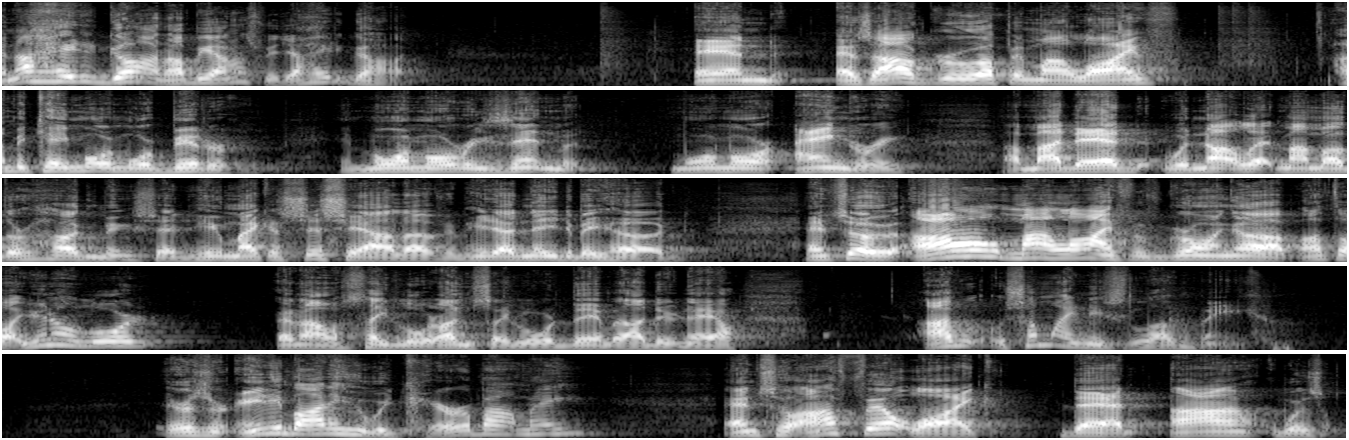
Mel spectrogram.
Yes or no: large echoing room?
yes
